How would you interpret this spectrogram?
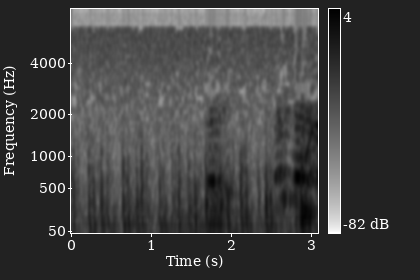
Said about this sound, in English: Ranger and Tonto made camp for the night. They became alert at the sound of approaching hoofbeats.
